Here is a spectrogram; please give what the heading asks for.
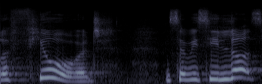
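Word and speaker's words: fjord: what we call a feud and so we see lots of these up in Alaska it so originally a Norwegian name which is why it's spelt funny and these are just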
